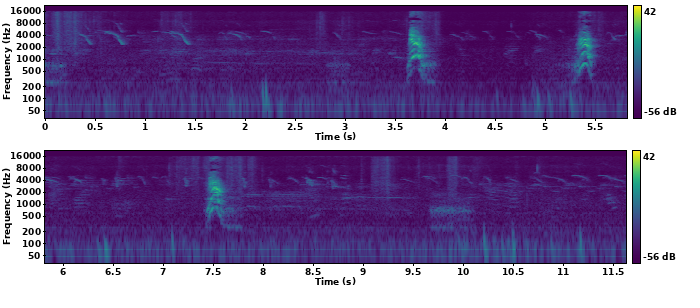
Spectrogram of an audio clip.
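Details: Jack Russell Chihuahua mix dog playing with chickens gives three loud, abrupt barks spaced about two seconds apart, while hens cluck softly and small birds chirp in the background.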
